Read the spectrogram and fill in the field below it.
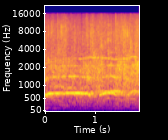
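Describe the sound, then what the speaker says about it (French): Wedding guests at Mont Tremblant applaud Jacqueline and Linda, a steady, dense round of clapping filling the whole moment with a faint tone running beneath it. "je pense qu'on peut donner une très bonne main d'applaudissement à Jacqueline et Linda"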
